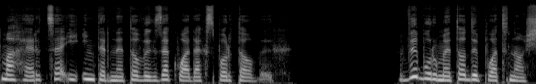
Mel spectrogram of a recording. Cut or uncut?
uncut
